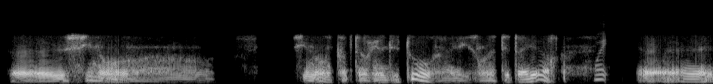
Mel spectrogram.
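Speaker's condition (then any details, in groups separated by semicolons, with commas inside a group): Laryngeal cancer; laryngeal cancer linked to heavy smoking, quit over 20 years ago, later lung cancer, part of lung removed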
